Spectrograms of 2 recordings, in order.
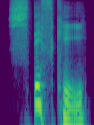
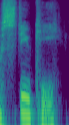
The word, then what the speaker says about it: Stiffkey: in a Norfolk village called either Stiff Key or Stuki. And opinions on this vary and we will be coming to the big debate on how you pronounce that word uh in due course.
